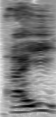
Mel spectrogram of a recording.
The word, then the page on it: aj: Xyzyl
